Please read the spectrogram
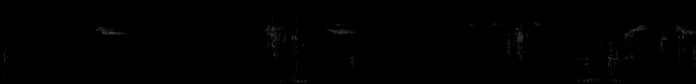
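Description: Faint, high-pitched animal chirps and squeaks, short bending calls repeated every second or so, with a few soft rustles between them.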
